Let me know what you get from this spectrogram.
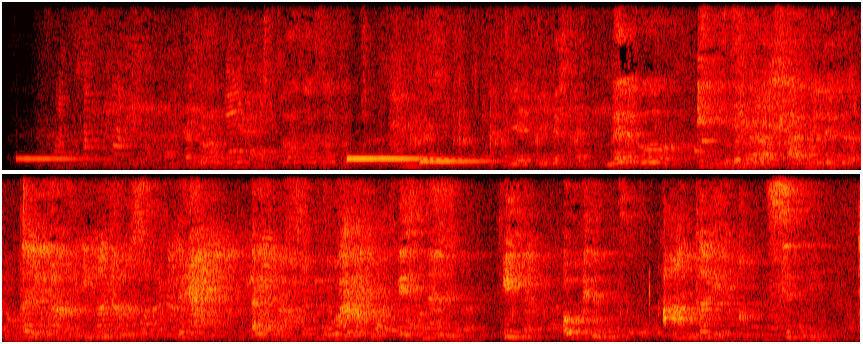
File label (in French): aéroport de Dubaï annonce et voix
